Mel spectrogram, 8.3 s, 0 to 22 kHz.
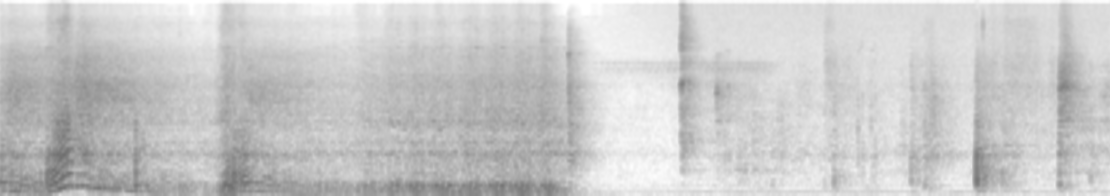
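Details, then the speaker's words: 2003 Honda CBR600RR, first start in 18 years after new ECM, fuel pump, relays, battery and zener diode, started with starter fluid, warm: rough revs with sharp pops over the exhaust; backfiring flames from the exhaust, cause unknown. "All I know is that it makes a fireball the size of my head when it's warm, and it's running."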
